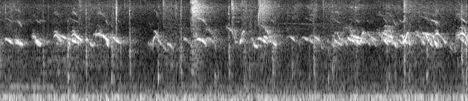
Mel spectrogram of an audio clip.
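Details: Chicks of domestic chicken peeping as they feed; rapid, high cheeping runs steadily through, over a rough background hiss.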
